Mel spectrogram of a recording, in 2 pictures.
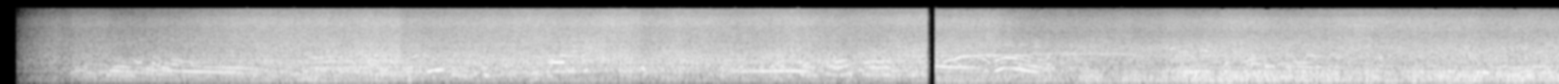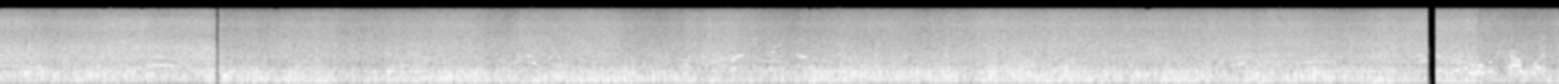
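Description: Beehive Geyser erupting: a steady, full rushing roar of its water-and-steam column. It fades in at the start, with a brief dropout about nine seconds in.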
